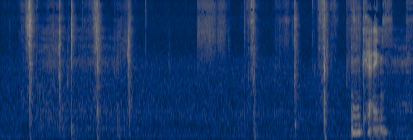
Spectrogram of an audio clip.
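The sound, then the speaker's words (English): A deck of tarot cards being shuffled one more time and split up: a series of crisp, papery slaps and riffles at irregular intervals, ending in a longer burst of shuffling, with faint room hum behind. “So I'm going to shuffle one more time and split them up and see what we got to say, okay?”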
